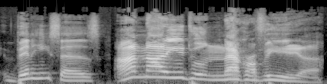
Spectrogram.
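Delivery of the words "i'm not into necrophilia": loud, high, hammed-up protest; mock outraged denial. Billionaire answers her question about the night, loud mock outrage. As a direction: burst out in exaggerated indignation.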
